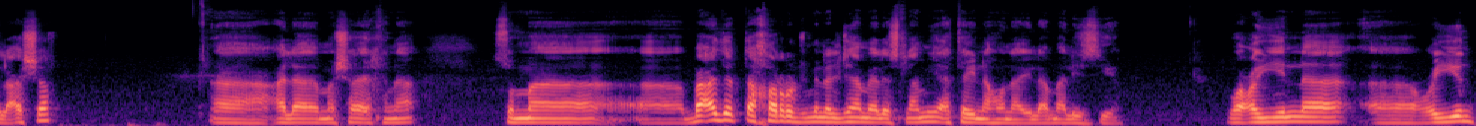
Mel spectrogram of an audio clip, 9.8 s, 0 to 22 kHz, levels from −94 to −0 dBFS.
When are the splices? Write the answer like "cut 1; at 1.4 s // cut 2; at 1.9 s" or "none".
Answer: none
